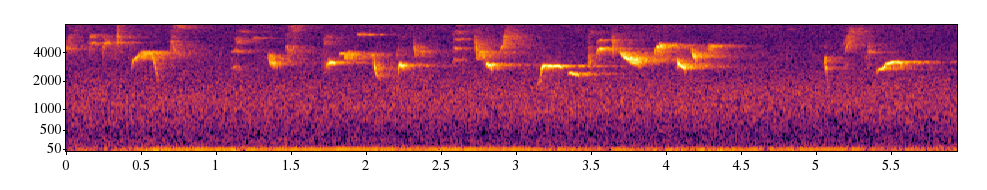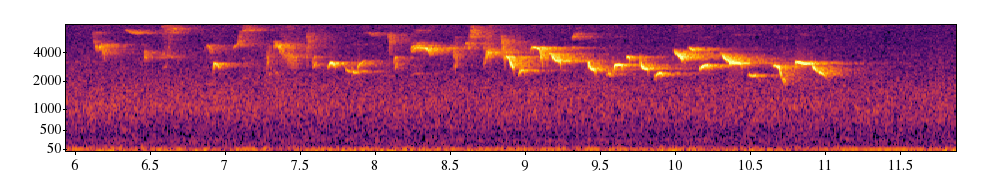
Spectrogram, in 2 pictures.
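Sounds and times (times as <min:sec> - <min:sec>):
birds singing: 0:00.0 - 0:04.4, 0:05.0 - 0:11.2.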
